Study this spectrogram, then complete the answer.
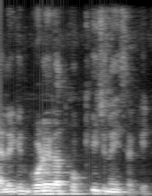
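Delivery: usual speaking voice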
